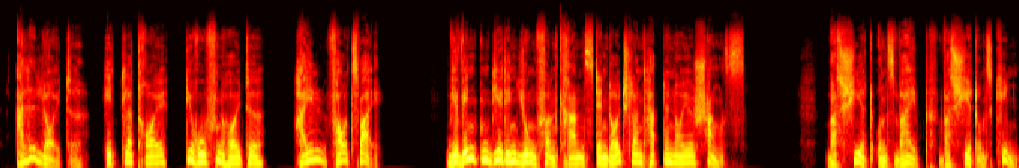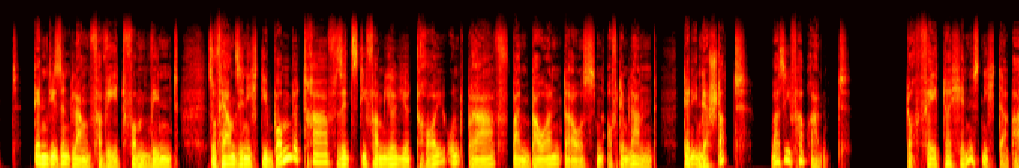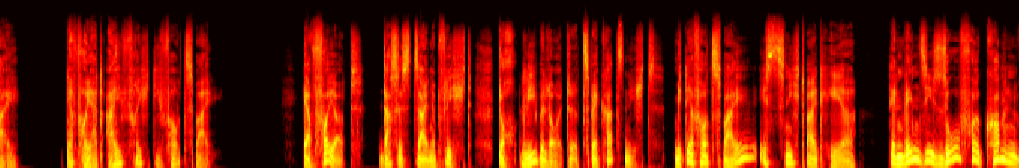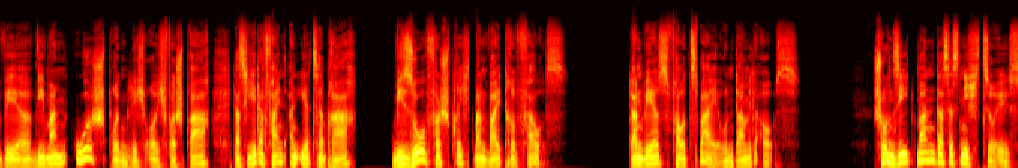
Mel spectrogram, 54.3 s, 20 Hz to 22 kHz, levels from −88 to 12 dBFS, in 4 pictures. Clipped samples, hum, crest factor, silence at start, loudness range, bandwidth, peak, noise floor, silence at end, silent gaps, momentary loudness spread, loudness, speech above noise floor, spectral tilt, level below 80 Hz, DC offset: under 0.1%; none; 16 dB; 0.2 s; 8 LU; 13.5 kHz; 0 dBFS; under -90 dBFS; 0 s; 25.23-25.36 s, 25.42-25.64 s, 48.78-48.83 s, 51.59-51.64 s, 51.70-51.74 s; 13 LU; -16 LUFS; over 74 dB; -5 dB/octave; -38 dBFS; under 0.1%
